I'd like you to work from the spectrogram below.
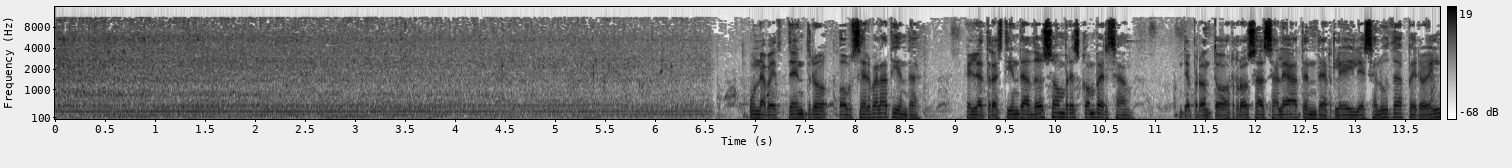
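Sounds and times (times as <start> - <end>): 
small boat engine droning on a river: 0.0 - 6.8
speech: 6.9 - 13.8.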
